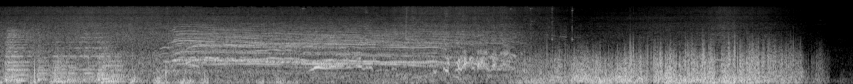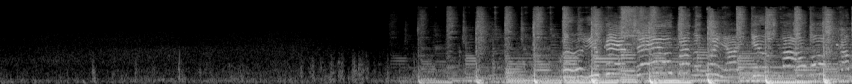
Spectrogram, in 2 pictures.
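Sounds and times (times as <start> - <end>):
wind buffeting microphone: 0.0 - 13.8
surf rushing over shoreline: 0.0 - 17.0
music with a beat: 12.5 - 17.0.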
